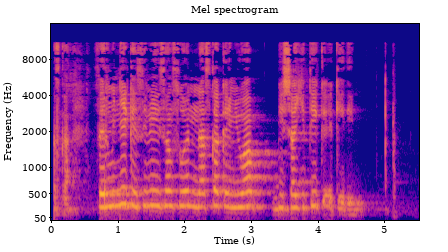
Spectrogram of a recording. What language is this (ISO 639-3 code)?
eus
